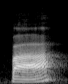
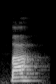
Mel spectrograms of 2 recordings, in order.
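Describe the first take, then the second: First: The pitch rises toward the end. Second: The syllable is short and light. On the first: It means to pull out. "For the second tone" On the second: It marks a suggestion at sentence end. "there's also a neutral tone"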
